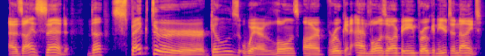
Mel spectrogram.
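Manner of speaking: booming, grandiose self-introduction with a long drawn-out final name; old-time radio hero. Acted. Shadowy hero announces himself to the officer, booming radio-serial voice. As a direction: proclaim it like a masked serial hero. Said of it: "voice was like an actor in an old-fashioned serial".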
